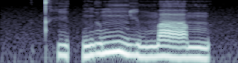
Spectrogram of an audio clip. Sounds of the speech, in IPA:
t̪ʰ i˨˩ t̚ ŋ ɨ˧˥ m ɲ i˨˩ m a˨˩ m

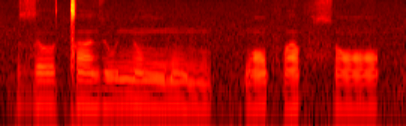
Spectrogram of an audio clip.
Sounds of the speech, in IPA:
z ɤ˧ ǀ ã˦ z u˦ n õ˦ ŋ͡m ũ˦˨ m | ɡ͡b ɔ̃˨˦ f ã˨˦ f s ɔ̃˧

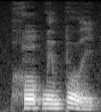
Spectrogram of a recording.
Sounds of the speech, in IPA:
h õ ʔ w ɪ w p ʊ i̯

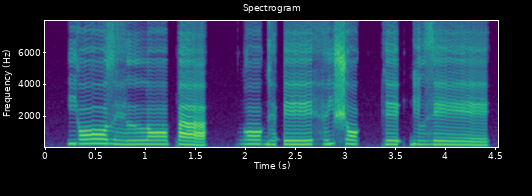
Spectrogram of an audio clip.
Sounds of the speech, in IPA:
j ɔː z ɛ̤ lː ɔː p a | ɡ ɔː ɡ ɛ̤ ʔ eː h ɛ̤ j ʃ ɔ kː eː ʔ ɠ i l z eː

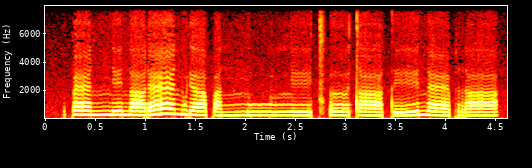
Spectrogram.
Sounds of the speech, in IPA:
p æː nː e n̪ aː ɾ æː n u ɾʲ aː p a nː uː lː eː t͡sʼ əː t aː t̪ eː n̪ æː p r aː

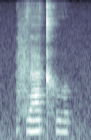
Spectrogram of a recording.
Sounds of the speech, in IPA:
f l a kʰ ʊ

